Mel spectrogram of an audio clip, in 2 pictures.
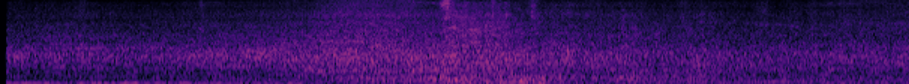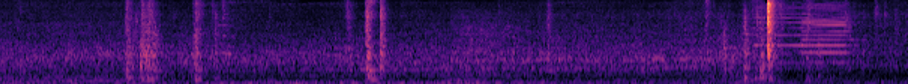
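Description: Street ambience with a steady traffic rumble, swelling as a vehicle passes about three seconds in. A few sharp clicks come in the second half, and a brief high-pitched tone sounds near the end.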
